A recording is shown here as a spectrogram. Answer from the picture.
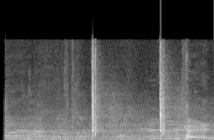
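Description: Two sharp cracks at ringside, about two-thirds of a second apart, over the steady noise of an arena crowd in a boxing bout. A commentator's voice comes in near the end.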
